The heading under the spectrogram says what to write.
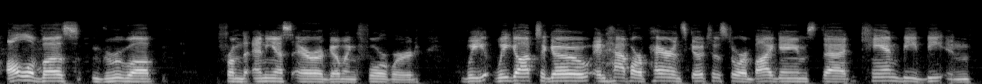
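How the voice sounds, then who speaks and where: A man's voice: mid-range voice, a bit bright, no echo. A man talking casually and bluntly about games as a podcast panelist, swearing freely. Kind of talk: casual video game podcast discussion. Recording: dry, dull lo-fi mic.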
